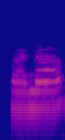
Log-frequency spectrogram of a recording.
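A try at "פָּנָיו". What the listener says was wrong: No, it's just the vav. So it's panav, panav, right?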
